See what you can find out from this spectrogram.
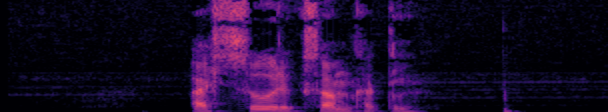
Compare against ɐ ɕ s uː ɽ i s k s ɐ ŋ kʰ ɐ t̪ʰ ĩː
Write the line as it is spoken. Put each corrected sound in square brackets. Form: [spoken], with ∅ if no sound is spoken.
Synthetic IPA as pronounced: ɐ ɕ s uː [ɾ] i [∅] k s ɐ [m] kʰ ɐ [t̪] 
